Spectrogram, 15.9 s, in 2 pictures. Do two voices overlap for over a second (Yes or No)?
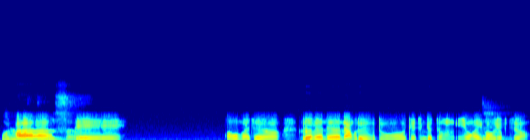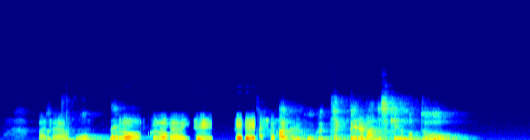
No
